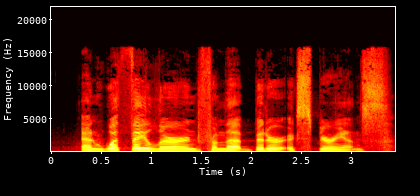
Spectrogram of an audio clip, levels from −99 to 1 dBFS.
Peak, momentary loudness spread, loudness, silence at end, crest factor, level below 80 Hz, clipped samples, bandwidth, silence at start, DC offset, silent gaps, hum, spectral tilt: -2 dBFS; 11 LU; -20 LUFS; 0.1 s; 18 dB; -72 dBFS; under 0.1%; 16 kHz; 0.3 s; under 0.1%; none; none; -4.5 dB/octave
